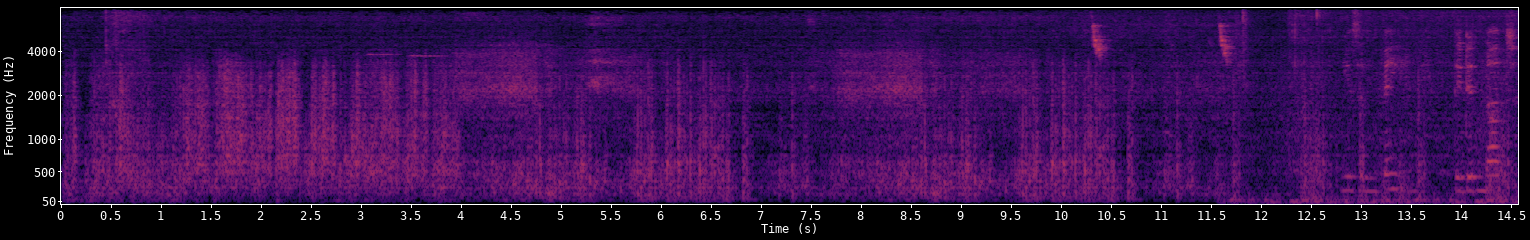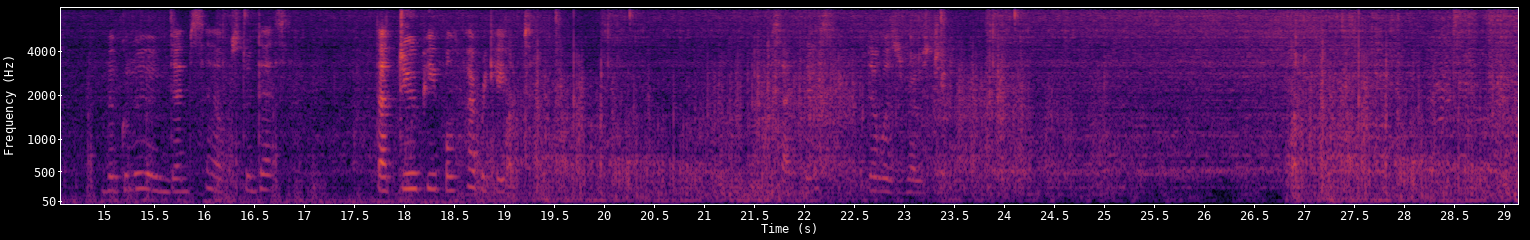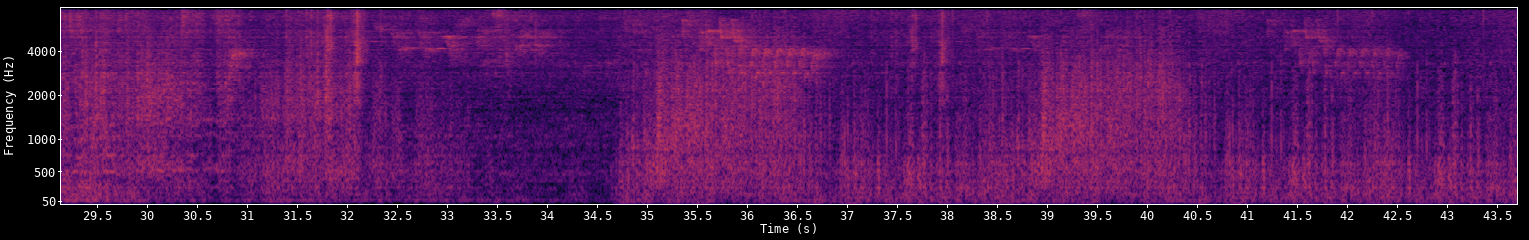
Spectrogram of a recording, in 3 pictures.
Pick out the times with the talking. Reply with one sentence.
You can hear the talking from 12.8 to 19.3 s and from 21.6 to 23.5 s.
